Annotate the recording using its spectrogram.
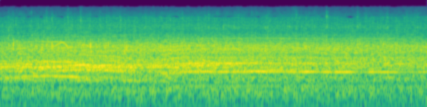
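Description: A large crowd applauding steadily.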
